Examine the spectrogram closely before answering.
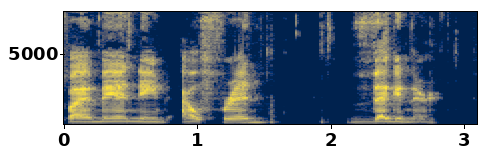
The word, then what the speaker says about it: Wegener: And it was first proposed by a man named Alfred Vegner. His name last name starts with a W, but he was German. And so the W is actually pronounced like a V, like vegger.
